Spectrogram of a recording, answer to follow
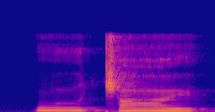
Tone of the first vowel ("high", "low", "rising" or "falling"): high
